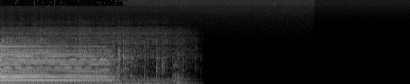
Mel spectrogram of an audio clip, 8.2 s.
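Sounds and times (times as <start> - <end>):
harpsichord fugue in E major: 0.0 - 2.4.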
